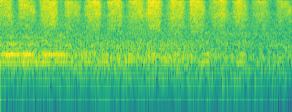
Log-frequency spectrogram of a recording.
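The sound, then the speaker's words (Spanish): A stone on a riverbank is scrubbed clean: steady rhythmic rubbing and scraping against its hard surface, repeated strokes about four per second forming a continuous gritty hiss with no voices. “El mayor, con ayuda de los kiwetecnos, empieza a limpiarla mientras susurra palabras y mastica hoja de coca.”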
